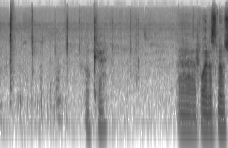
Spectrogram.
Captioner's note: speaks in foreign language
